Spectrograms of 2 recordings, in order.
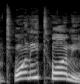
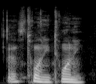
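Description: First: Much higher, laughing exclamation. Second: Said in the usual way. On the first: Real, not acted. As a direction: crack up while saying it again. Laughing repeat.

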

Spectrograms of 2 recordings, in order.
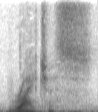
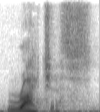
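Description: First: "righteous" said softly and slowly, falling at the end; hushed emphasis. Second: "Righteous" said again, slightly fuller and more deliberate; firmer repeat. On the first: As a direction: let "righteous" sink in quietly. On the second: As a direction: repeat "Righteous" to drive it home. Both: Shown as a demonstration. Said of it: "you see the words".

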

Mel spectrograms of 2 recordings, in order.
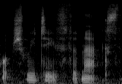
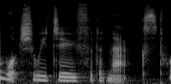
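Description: First: Much softer, breathy whisper to herself. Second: Said in the usual way. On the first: Real, not acted. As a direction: whisper the question privately. Repeats question as whisper.

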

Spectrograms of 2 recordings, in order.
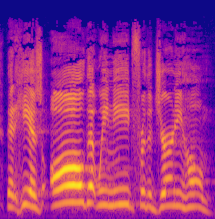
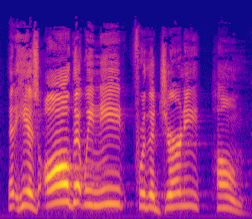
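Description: Both takes have the same delivery.

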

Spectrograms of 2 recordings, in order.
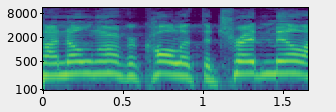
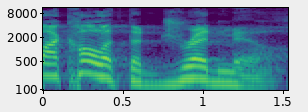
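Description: First: Plain "treadmill"; the normal word "treadmill". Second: "dreadmill" with a hard D for treadmill; dreadmill pun. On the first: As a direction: say "treadmill" the usual way. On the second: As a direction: lower and punch the D in "dreadmill". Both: Shown as a demonstration.

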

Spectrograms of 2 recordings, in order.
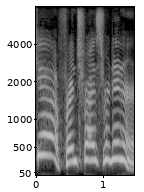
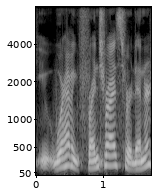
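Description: First: High-pitched mock mom voice, falling at the end; upbeat mom. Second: Retold child's question, rising at the end; lightly acted kid checking on dinner. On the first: Mom confirming french fries for dinner to her kid, high mock-cheery. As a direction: imitate a mom selling dinner in a much higher voice. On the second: Kid asking mom about french fries for dinner, mildly questioning.

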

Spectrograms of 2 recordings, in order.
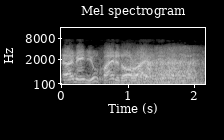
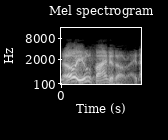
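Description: First: "find" drawn out slowly with a rise; stress on find. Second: Said in the usual way. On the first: Acted. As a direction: lean slowly on "find", rising.

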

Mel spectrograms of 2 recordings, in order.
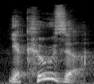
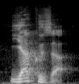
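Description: First: Yakuza as ya-KOO-za, middle syllable stressed; imitated mispronunciation. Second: Yakuza as YA-ku-za, first syllable stressed; correct pronunciation. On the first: Explaining what the search gave, mispronounced Yakuza with stressed KOO. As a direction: copy the wrong Yakuza, leaning on KOO. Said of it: "probably typed it into Google". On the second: Shown as a demonstration. Repeating after the Japanese clip, Yakuza correctly stressed on YA. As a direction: stress the YA in Yakuza, keep the rest light. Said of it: "emphasis on the first syllable is correct".

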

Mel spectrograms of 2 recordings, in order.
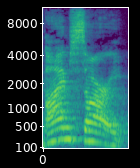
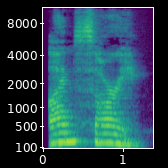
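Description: First: Punchy, fiery mock apology. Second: Slow, heartfelt apology; heartfelt water voice. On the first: Teacher mimicking apology we've all heard, fiery. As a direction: fire the apology out insincerely. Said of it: "in a nice fiery voice". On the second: Teacher modelling a sincere apology, water voice. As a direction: let the apology flow from the heart. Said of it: "things your heart might want to say". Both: Shown as a demonstration.

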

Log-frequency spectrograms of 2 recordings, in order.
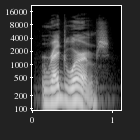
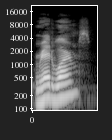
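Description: First: RED WORMS as a statement, falling at the end; old Swede fisherman, mumbled reply. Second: RED WORMS as a question, rising high at the end; puzzled McMurphy. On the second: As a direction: query RED WORMS with a climbing tune. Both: Acted.

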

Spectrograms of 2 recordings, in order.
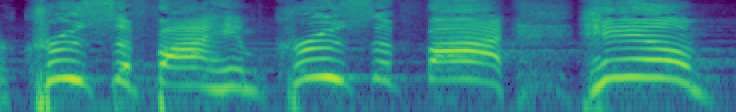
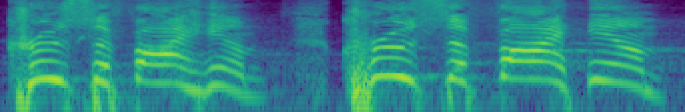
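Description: First: High, loud roar building to a long drawn-out last word; mob roaring louder. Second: High, slow, loud shout, rising on the repeat; crowd's shout. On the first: Mob roars back at Pilate even louder, building shout. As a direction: roar it out, stretching the final "him". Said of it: "the crowd roared even louder". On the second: Crowd shouts back at Pilate, high drawn-out shout. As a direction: shout it drawn out, like a mob demanding death. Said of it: "They shouted back". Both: Acted.

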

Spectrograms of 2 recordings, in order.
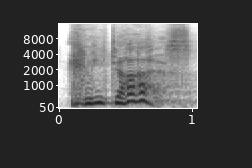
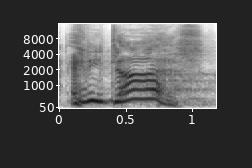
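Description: First: Said in the usual way. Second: And he does, said higher, louder and slowly with weight on he; triumphant slow proclamation; louder, slower emphatic repeat. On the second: Shown as a demonstration.

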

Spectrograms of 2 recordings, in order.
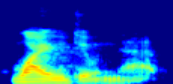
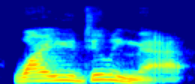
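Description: First: "Why are you doing that?" said low and declarative, falling away; falling intonation. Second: "Why are you doing that?" asked with pitch lifted high on DOING; question intonation. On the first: Linguist imitating an engineer who sounds aggressive to designers, falling declarative intonation. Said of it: "But the way they said it was". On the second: Linguist showing a question as written in the transcript, questioning intonation. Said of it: "what they said was actually framed as a question". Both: Shown as a demonstration.

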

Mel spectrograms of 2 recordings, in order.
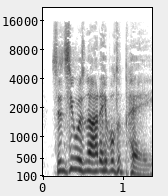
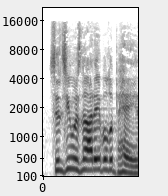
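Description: First: Said in the usual way. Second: "not" hit hard, rest quicker; stress on not. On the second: Shown as a demonstration. Pastor rereading the verse to the congregation, leaning on "not". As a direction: punch the word "not" and move quickly through the line. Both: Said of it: "yeah, I guess not".

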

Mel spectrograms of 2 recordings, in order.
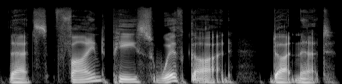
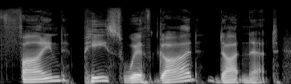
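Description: First: Web address repeated slowly and clearly; host repeating the website slowly for listeners; slow, spelled-out web address. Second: Said in the usual way. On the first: Shown as a demonstration. Slowly stressing each word.

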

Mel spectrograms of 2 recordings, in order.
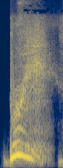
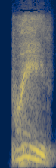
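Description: First: Higher, insistent self-command; higher urgent self-command; urging herself. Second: Softly telling herself to breathe; quiet self-coaching. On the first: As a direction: push yourself to breathe. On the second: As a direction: murmur it to yourself. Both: Acted. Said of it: "she tells herself".

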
